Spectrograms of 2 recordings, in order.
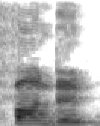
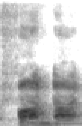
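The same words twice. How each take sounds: First: The last syllable sounds like 'int'. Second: The last syllable sounds like 'aunt'. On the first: This is the usual pronunciation of the word. The speaker calls it right. "It's fondant" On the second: This is the pronunciation picked up from a TV show. The speaker calls it wrong. "Buddy Velastro called it fondant"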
